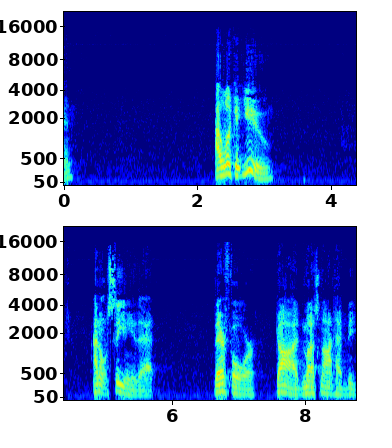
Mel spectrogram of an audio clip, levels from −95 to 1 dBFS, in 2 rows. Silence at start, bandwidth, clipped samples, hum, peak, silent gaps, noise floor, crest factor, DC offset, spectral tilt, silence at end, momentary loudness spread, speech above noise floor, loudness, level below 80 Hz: 0 s; 16 kHz; under 0.1%; none; -18 dBFS; none; -78 dBFS; 22 dB; under 0.1%; -4.5 dB/octave; 0 s; 14 LU; 40 dB; -38 LUFS; -70 dBFS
